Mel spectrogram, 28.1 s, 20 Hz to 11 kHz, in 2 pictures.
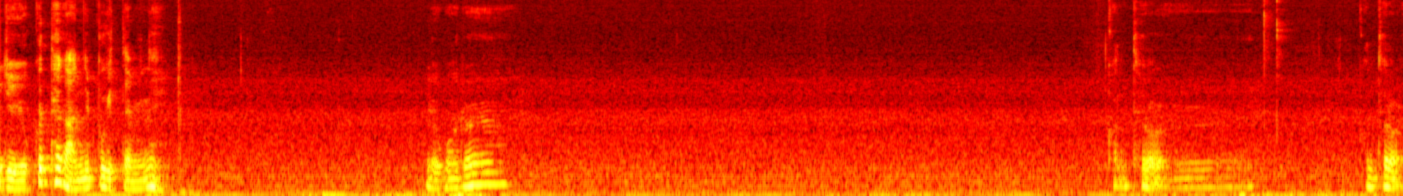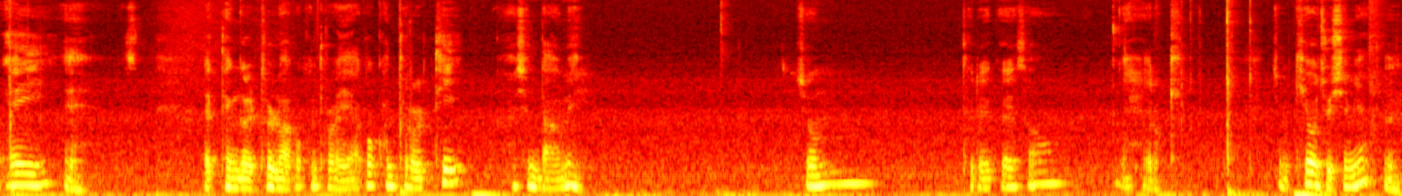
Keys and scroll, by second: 1.7 ctrl+-, 14.1 ctrl+a, 18.0 ctrl+t, 26.2 alt+Return.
